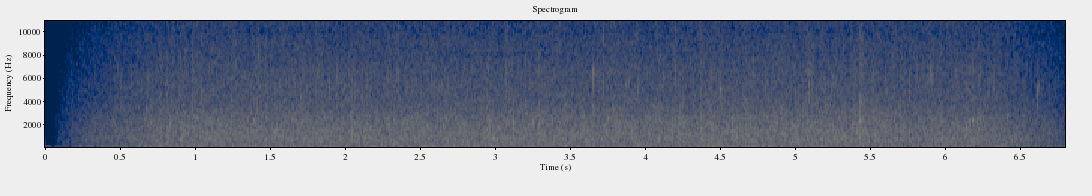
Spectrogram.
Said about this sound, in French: Dehors, Choupi entend la pluie et le vent souffle très fort.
